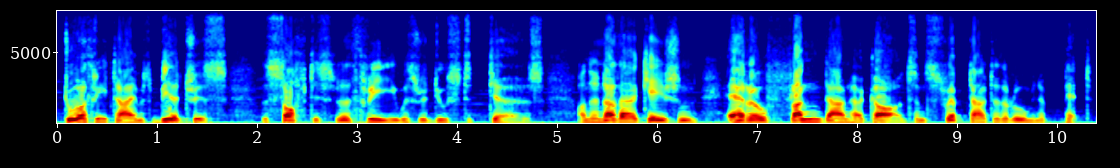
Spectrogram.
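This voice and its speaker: Male literary narrator, mid-pitched, animated and expressive delivery, measured dramatic phrasing. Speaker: audiobook reader. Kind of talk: scripted literary narration, expressive storybook reading.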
